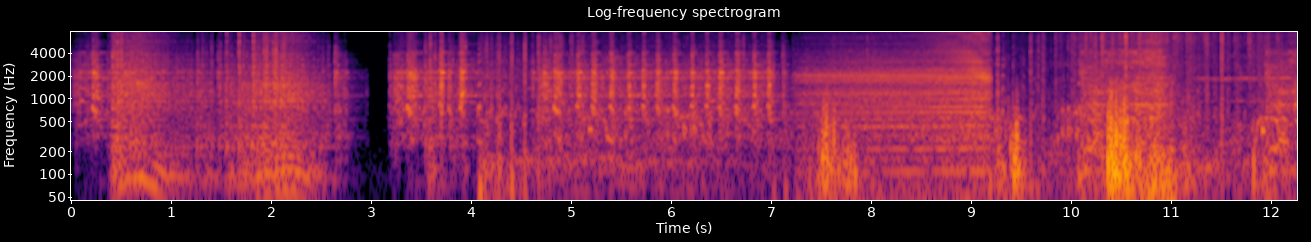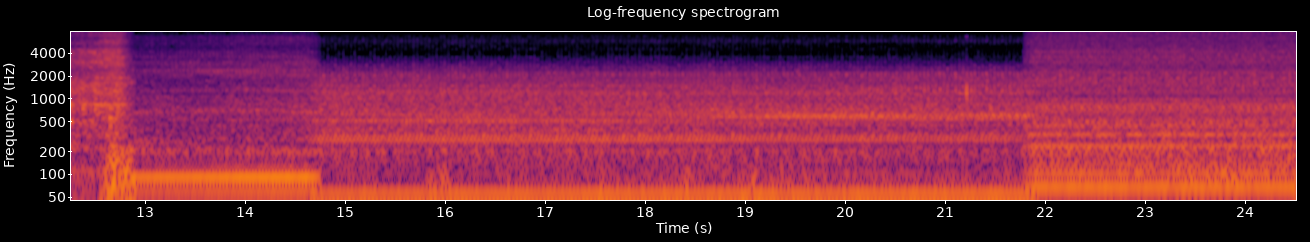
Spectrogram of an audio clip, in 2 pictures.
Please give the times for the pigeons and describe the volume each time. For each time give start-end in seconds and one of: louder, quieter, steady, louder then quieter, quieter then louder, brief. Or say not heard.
4.0-12.2 louder.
